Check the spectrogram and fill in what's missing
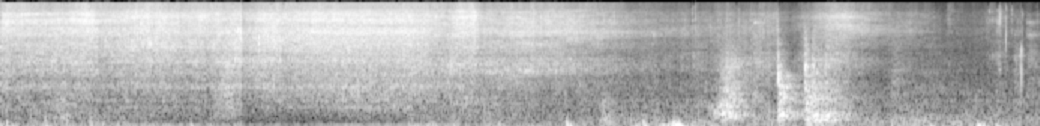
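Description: White wine hits browned lobster carcasses in a hot pan with a loud, steady steaming hiss that fades into softer sizzling and a few clattering stirs toward the end.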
